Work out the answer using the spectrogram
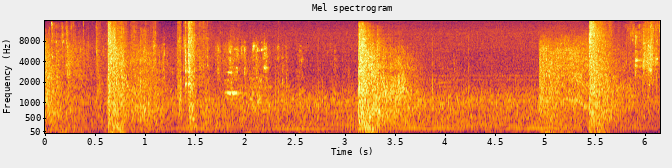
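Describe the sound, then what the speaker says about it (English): Gunfire in the L.A. Noire video game during a car chase, three sharp gunshots spaced a couple of seconds apart over a steady engine hum. "I'll try to shoot out his tires."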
